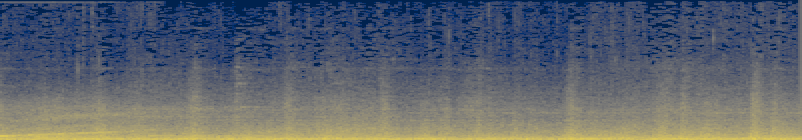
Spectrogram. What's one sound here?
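A heavy machine rumbles steadily as it rides along a track.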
